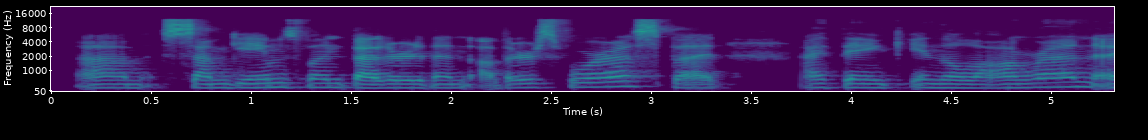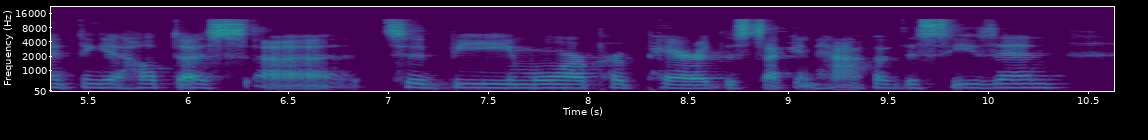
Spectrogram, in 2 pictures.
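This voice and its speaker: A woman with a Californian accent, medium in pitch, monotone and flat in intonation, at a moderate pace. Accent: Californian American. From Southern California (Bonita, near San Diego). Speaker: college ice hockey coach. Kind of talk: interview.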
